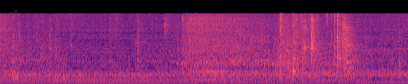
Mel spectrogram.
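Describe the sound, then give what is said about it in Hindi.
A sewing machine runs while its bobbin is being checked, giving a steady low mechanical hum under fine, rapid ticking that swells slightly through the middle and stays fairly quiet, with no voices. “इसको देखो, bobbin काम कर रही है या नहीं।”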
